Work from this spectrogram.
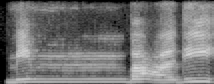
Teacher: گے، تحستمل، تمل عج، جیم پہ کلکلا، عجل من بعدہ، میم نون ساکن کے بعد با آ رہا ہے لہذا نون کی آواز کو میم سے بدل دیں گے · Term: اقلاب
